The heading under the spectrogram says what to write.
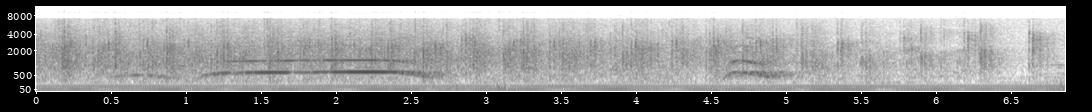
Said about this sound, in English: Come on, if you believe it, why don't you clap your hands to the Lord?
